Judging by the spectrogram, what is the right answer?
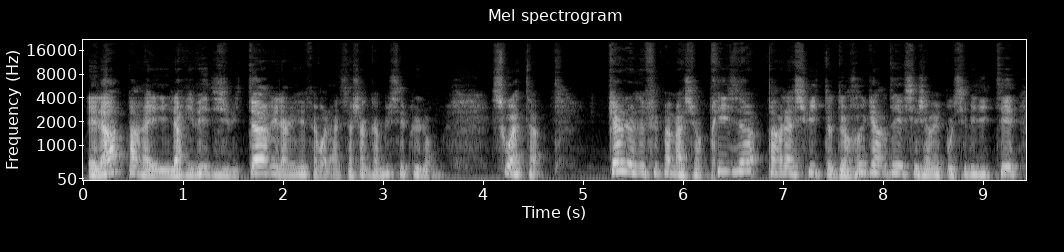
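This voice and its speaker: A man's voice: a little high, lively intonation, moderate pace, fairly bright tone, lo-fi sound. A young man with a southern French accent telling a rambling storytime in his vlog, full of hesitations. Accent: southern French, Pyrénées-Orientales. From France, Pyrénées-Orientales. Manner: chatty, rambling, many hesitations. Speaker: vlogger.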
